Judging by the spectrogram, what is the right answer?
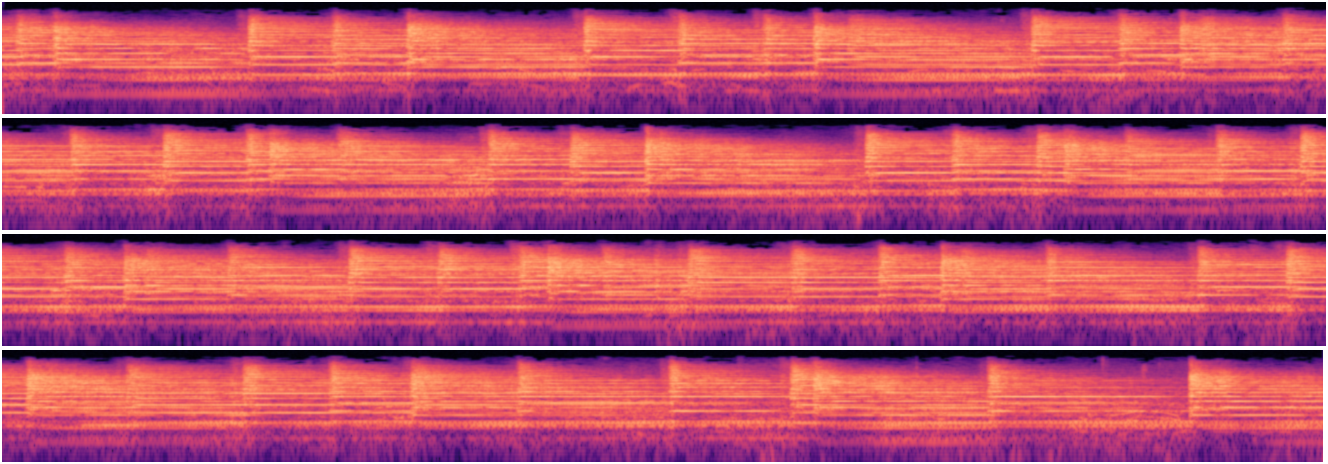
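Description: Church bells ringing a fast peal: several strikes a second, each leaving long ringing tones that overlap into a continuous clangour.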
